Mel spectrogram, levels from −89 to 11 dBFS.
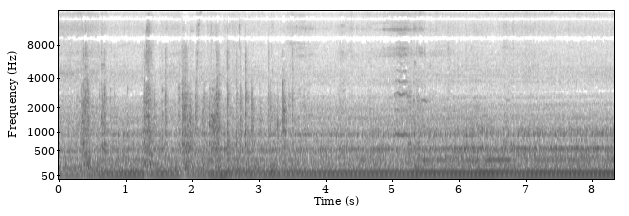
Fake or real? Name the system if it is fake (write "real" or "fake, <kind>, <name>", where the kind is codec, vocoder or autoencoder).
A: real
